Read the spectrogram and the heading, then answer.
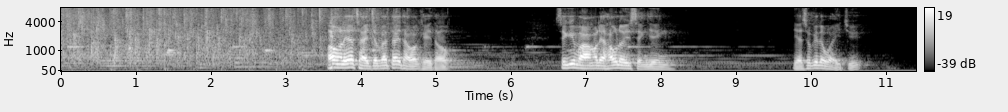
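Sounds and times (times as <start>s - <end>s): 
audience applause: 0.0s - 4.6s
speech: 3.6s - 5.3s, 6.6s - 8.3s, 9.8s - 10.8s.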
